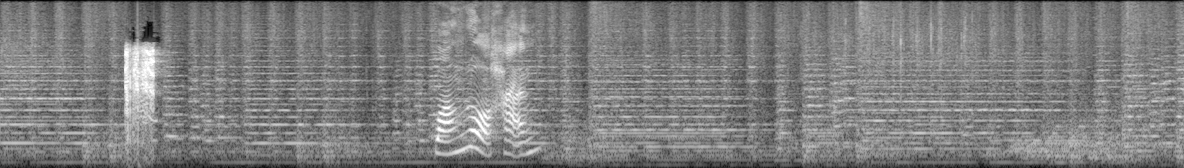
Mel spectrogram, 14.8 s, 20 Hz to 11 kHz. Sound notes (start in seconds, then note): 1.6 camera shatters; 2.6 orchestral music; 6.8 orchestral music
